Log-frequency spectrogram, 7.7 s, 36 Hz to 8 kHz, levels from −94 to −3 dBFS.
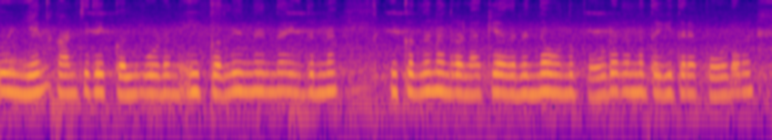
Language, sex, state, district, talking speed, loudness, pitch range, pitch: Kannada, female, Karnataka, Bellary, 125 wpm, -32 LUFS, 220-235 Hz, 230 Hz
